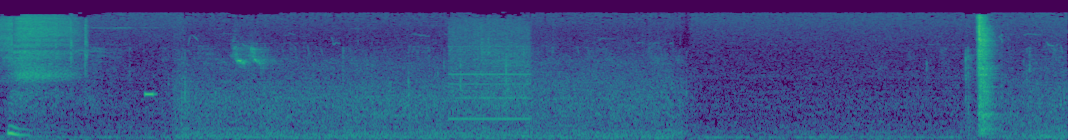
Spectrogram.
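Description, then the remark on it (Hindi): A house door is opened for someone waiting at it: a sharp knock or clunk at the start, then steady background noise, and a brief latch click near the end, with no one talking. “आओ घर का दरवाजा खोलो।”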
